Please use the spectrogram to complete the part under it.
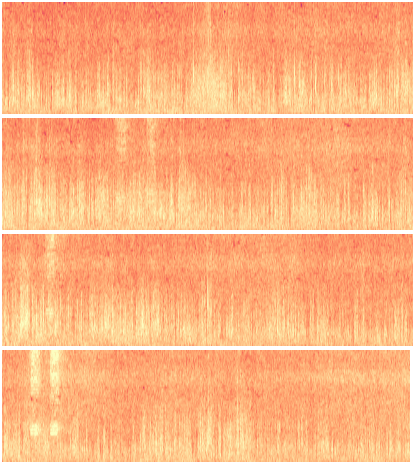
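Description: Motorbike engines hum nearby.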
